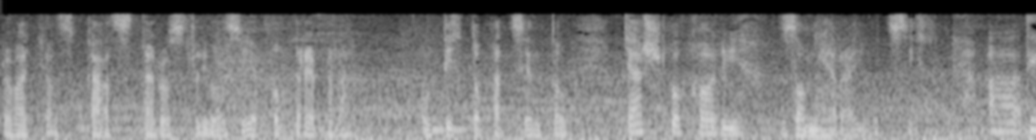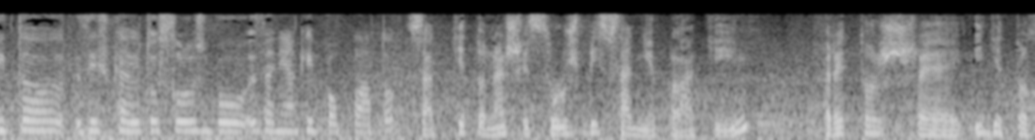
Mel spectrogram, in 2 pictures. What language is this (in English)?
Slovak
